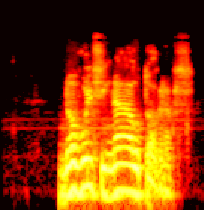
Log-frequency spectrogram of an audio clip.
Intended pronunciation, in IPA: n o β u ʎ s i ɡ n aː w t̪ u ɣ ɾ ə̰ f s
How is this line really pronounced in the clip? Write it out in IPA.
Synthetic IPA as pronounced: n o β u ʎ s i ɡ n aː w t̪ ɔ ɣ ɾ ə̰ f s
